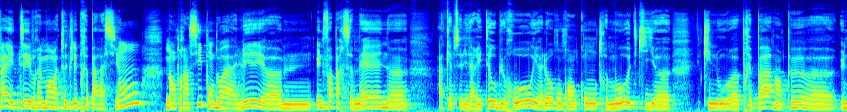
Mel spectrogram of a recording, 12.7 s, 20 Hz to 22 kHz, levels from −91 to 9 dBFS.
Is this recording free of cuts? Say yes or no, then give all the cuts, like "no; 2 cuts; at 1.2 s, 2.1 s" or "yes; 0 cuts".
yes; 0 cuts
